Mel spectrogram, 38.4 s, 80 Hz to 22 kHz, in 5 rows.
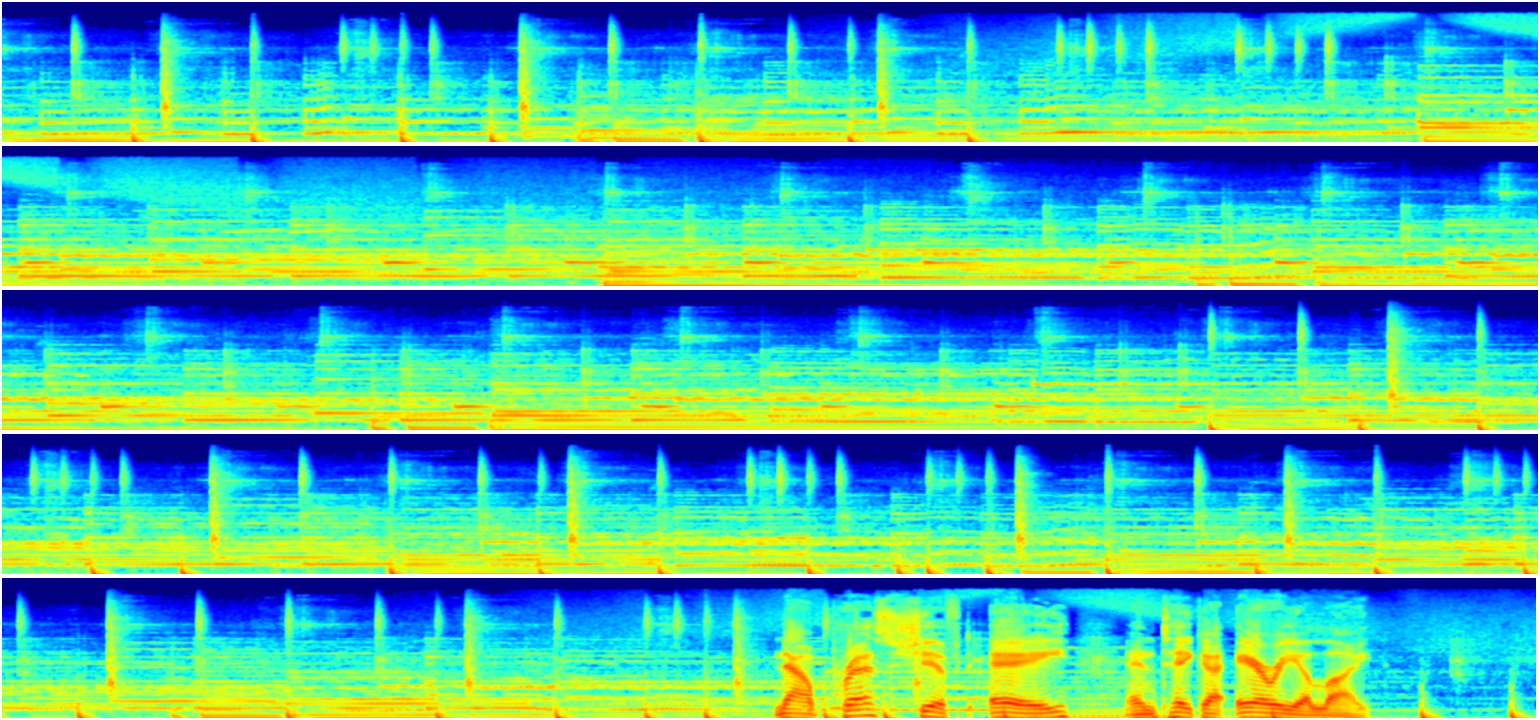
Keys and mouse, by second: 0.1 g, 1.5 z, 1.5 z, 1.8 g, 3.1 x, 3.1 x, 3.2 x, 3.4 middle drag, 4.2-4.6 shift+middle drag, 5.7 middle drag, 6.1 shift+middle drag, 6.8 g, 10.0 shift+middle drag, 10.5 g, 12.3 y, 12.4 y, 13.2 shift+middle click, 16.6 middle click, 16.9 g, 19.7 z, 19.8 z, 19.8 z, 20.0 middle click, 20.4 g, 23.8 click, 24.9-26.7 shift+drag, 27.3 g, 31.8 shift+middle drag, 35.2 shift+a.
